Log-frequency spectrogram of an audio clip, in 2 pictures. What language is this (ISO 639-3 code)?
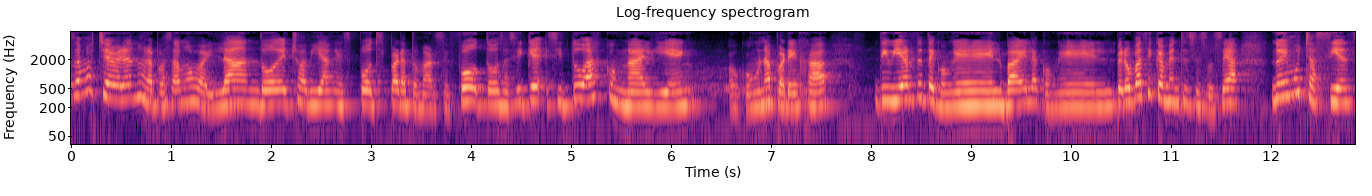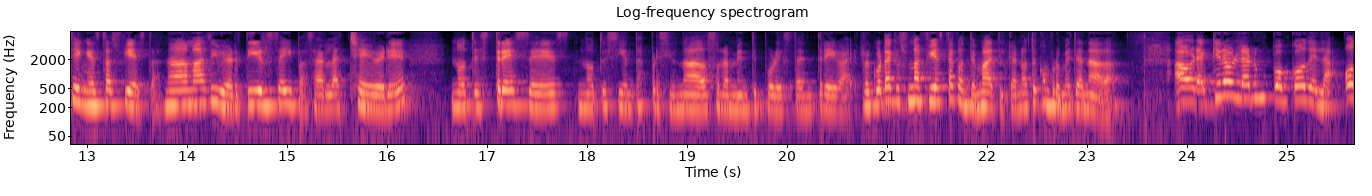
spa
